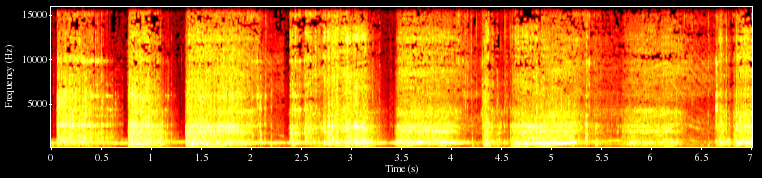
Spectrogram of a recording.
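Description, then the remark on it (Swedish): A stick blender grinds roasted, skinned hazelnuts with a tablespoon of sugar in a small vessel into hazelnut paste, a loud, harsh motor whir in several bursts with brief pauses between, its pitch wavering as the load shifts. No one speaks. “Och nu ska vi göra någon form av hasselnötspasta. Ja. Med en blender, en mixer, en stavmixer.”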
